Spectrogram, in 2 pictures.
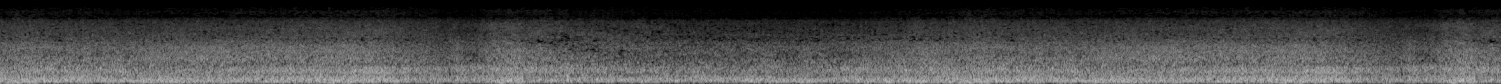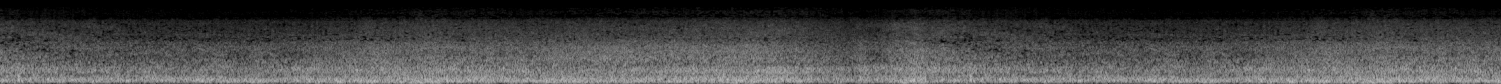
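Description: Ocean surf breaking and washing up a sandy beach: a continuous rush of water and foam, with three louder crashes of breaking waves about nine or ten seconds apart.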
